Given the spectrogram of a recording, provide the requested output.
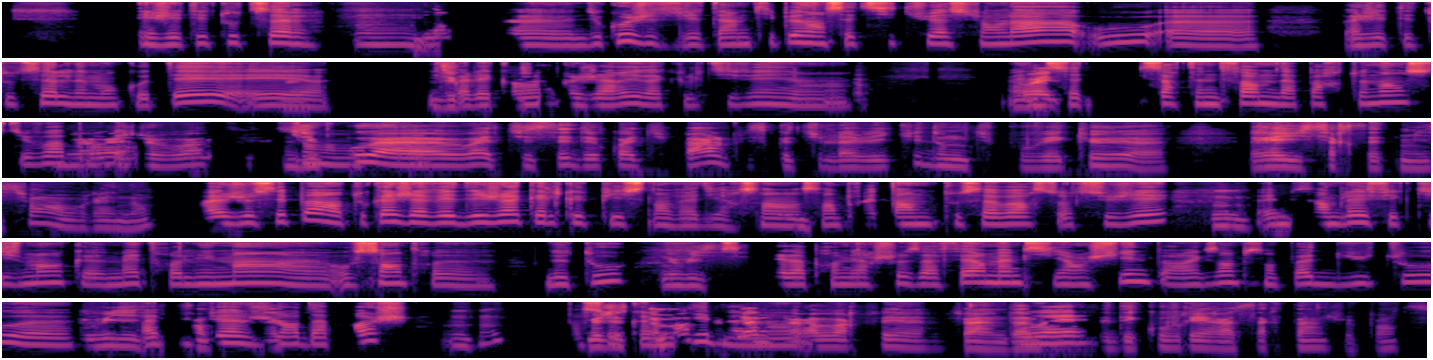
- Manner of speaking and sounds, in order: other background noise
- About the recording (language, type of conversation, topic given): French, podcast, Comment mieux inclure les personnes qui se sentent isolées ?
- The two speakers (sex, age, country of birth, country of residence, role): female, 40-44, France, France, host; female, 50-54, France, France, guest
